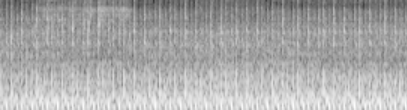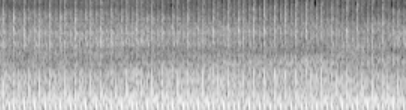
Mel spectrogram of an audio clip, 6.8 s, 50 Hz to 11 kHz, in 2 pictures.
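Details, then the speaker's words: Mountfield 414/416 lawnmower, non-running dump find, after priming: after a pull the single cylinder holds a fast steady beat about 200 pulses per minute without hunting, some oil from exhaust. Steady idle, no hunting. "bit of all coming out the exhaust you hear it not hunting that's good"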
